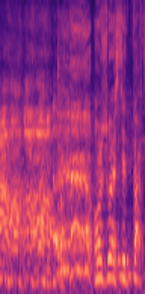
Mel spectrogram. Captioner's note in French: Rires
